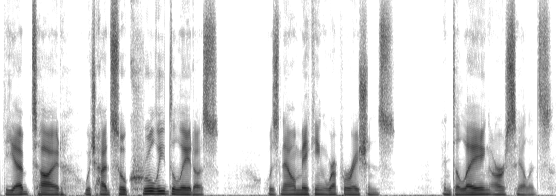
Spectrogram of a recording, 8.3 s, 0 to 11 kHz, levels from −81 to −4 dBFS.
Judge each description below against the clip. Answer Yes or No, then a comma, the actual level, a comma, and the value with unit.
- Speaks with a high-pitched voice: No, low, 115 Hz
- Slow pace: Yes, slow, 120 wpm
